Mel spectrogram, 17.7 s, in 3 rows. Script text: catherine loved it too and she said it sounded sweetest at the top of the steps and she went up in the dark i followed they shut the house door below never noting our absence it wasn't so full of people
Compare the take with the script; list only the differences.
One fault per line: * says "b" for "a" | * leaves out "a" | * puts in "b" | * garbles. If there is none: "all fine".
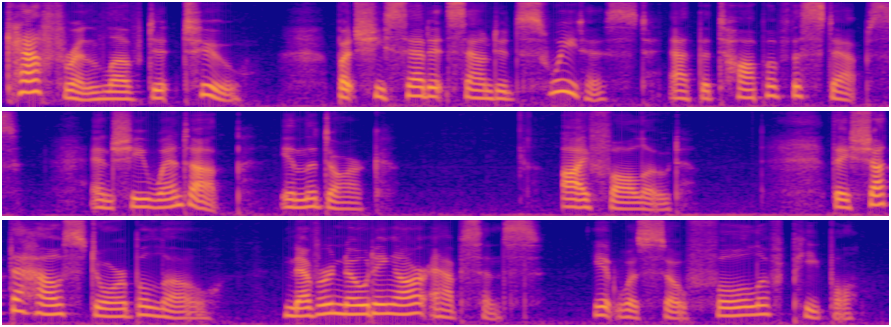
* says "but" for "and"
* says "was" for "wasn't"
